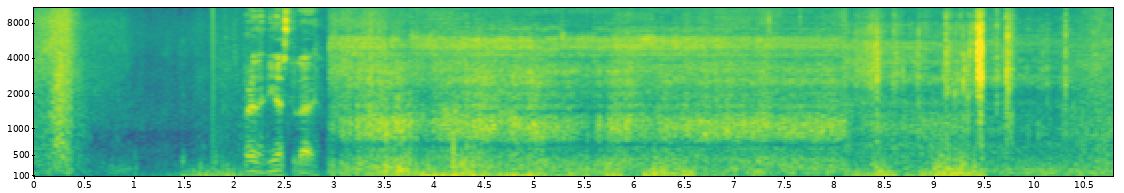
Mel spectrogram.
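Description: Wind buffeting the microphone, a low rumble that runs throughout. A short wavering sound comes about two seconds in. A steadier rushing noise starts suddenly about three seconds in and stops shortly before the end.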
